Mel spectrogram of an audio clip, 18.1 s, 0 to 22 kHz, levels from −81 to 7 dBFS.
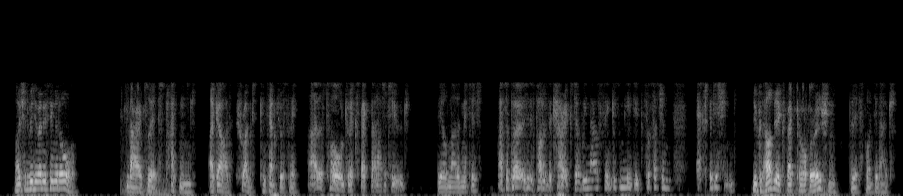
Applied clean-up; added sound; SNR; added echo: neural separator model SepFormer DNS4.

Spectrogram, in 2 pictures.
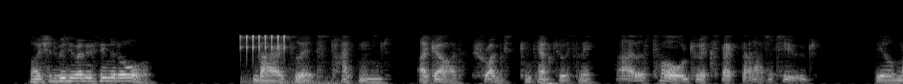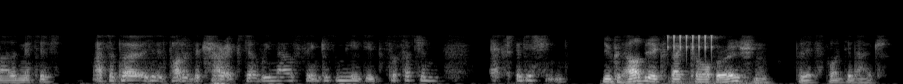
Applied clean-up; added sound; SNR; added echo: none; Alarm; 3 dB; reverberation time 0.2 s.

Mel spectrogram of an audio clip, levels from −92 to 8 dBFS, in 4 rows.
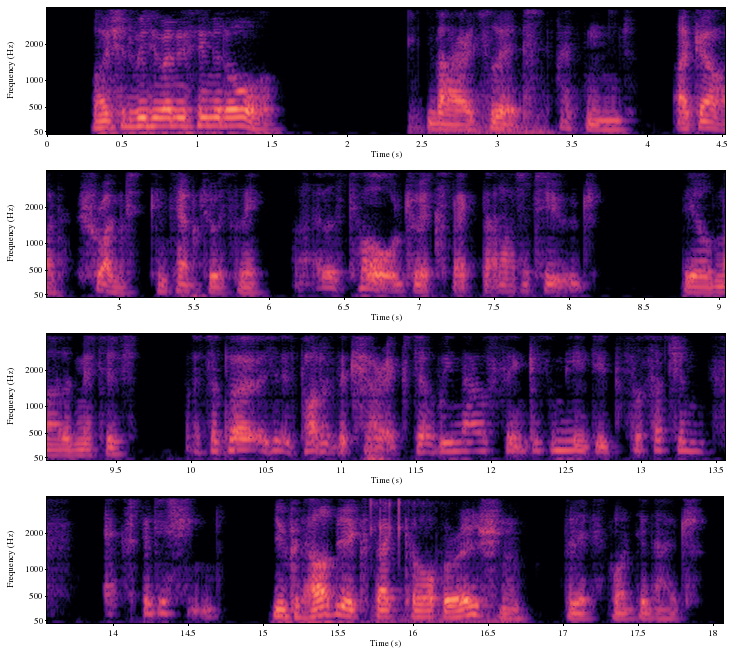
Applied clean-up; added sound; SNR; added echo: neural mask model DeepFilterNet 3.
